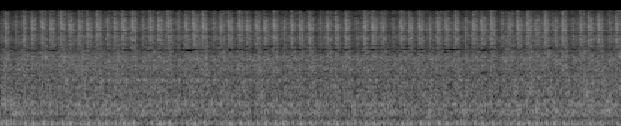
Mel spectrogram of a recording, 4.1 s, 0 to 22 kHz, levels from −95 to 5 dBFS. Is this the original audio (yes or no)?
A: yes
